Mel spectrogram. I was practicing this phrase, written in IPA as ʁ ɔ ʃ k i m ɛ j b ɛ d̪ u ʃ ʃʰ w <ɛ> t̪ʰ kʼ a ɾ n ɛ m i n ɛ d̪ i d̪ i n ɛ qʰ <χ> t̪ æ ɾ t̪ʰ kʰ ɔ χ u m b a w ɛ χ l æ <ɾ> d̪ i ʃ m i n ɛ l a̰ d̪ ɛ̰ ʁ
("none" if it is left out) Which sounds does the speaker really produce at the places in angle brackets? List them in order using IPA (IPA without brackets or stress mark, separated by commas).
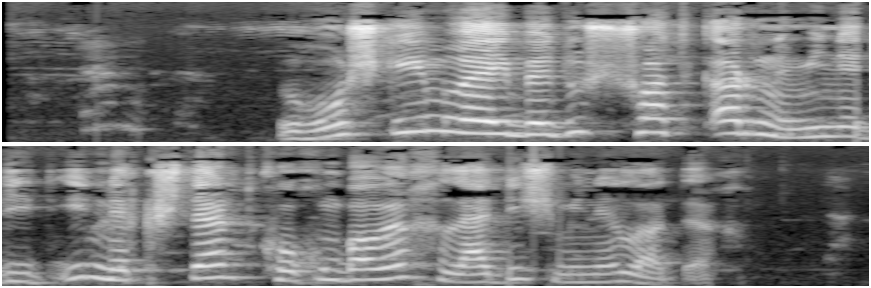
a, ʃ, none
